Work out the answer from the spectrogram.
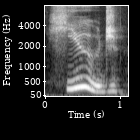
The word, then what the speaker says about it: huge: truth the world is huge soft G sounds like a J huge the world is huge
